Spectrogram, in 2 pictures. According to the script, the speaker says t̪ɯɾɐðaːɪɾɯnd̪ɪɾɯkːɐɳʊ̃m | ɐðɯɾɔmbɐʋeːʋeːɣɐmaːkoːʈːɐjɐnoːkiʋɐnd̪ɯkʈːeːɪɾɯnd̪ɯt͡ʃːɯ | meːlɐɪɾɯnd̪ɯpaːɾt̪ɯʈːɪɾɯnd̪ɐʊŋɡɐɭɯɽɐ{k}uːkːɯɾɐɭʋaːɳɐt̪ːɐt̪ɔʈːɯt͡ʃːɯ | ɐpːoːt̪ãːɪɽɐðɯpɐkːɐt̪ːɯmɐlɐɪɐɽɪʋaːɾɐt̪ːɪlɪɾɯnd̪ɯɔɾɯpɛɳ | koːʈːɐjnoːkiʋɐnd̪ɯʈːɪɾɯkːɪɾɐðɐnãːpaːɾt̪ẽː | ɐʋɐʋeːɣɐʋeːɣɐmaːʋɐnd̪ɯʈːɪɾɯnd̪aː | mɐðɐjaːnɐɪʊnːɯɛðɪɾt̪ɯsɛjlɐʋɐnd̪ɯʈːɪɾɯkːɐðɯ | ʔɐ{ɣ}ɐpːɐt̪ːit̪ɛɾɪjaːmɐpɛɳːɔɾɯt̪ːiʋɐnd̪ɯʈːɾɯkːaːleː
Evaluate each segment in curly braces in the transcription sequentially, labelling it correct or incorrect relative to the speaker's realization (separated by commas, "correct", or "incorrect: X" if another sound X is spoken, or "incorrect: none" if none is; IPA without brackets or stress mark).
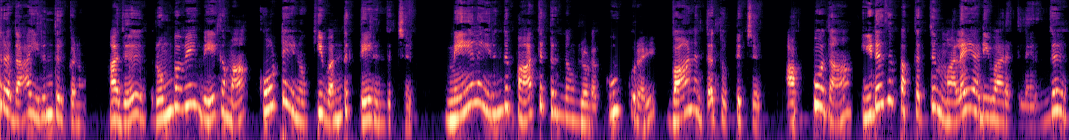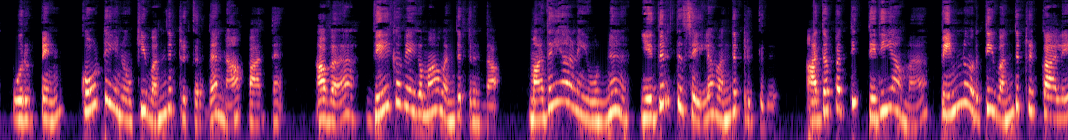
correct, incorrect: ð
